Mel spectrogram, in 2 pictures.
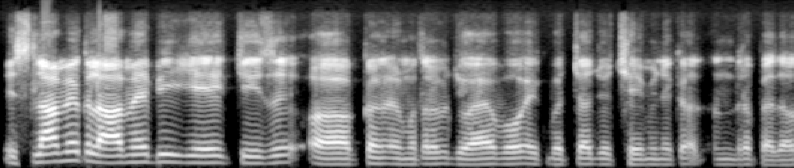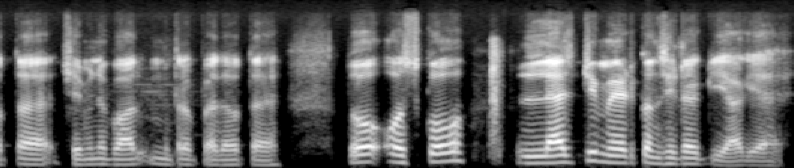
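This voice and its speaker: A man's voice: medium pitch, normal speed, clean tone, no room sound. A man with a Pakistani accent lecturing on law, reading out statutes and explaining them while switching between two languages. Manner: explanatory, code-switching between Urdu and English, with frequent check phrases.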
